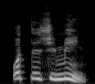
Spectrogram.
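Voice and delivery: usual speaking voice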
